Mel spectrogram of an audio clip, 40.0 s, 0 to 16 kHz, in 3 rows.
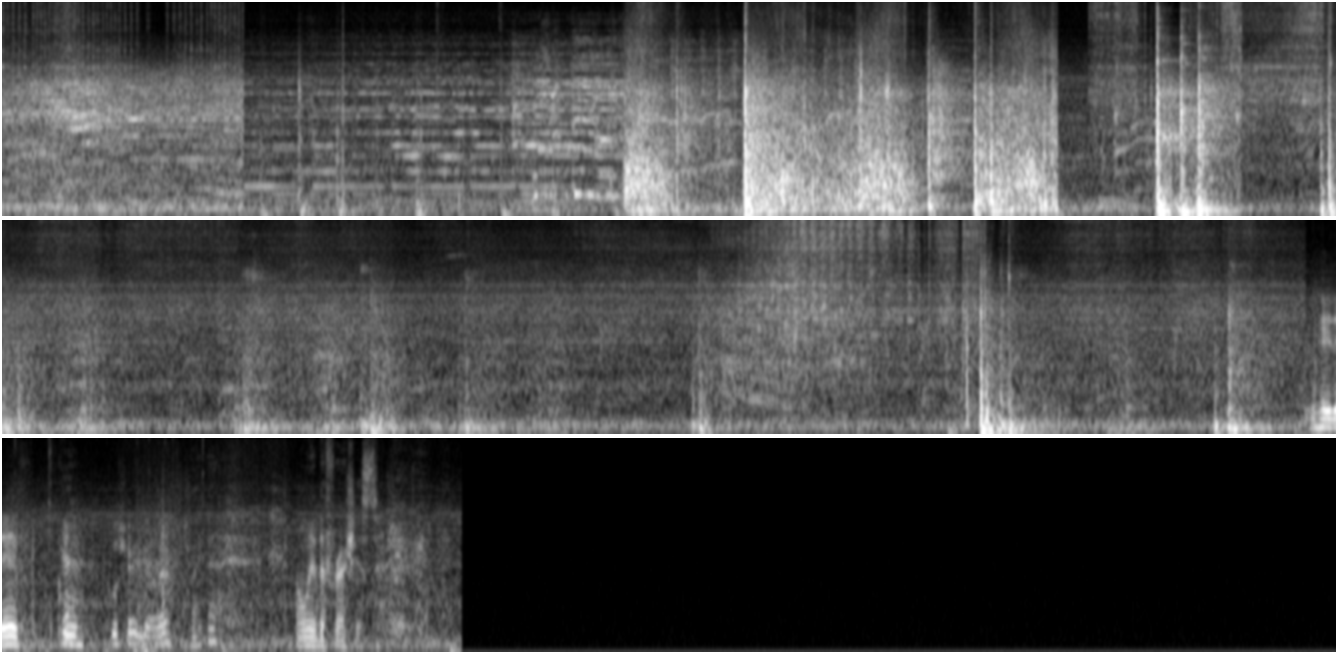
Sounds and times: Bicycle: 0:00.0 - 0:04.3, 0:06.2 - 0:26.6.

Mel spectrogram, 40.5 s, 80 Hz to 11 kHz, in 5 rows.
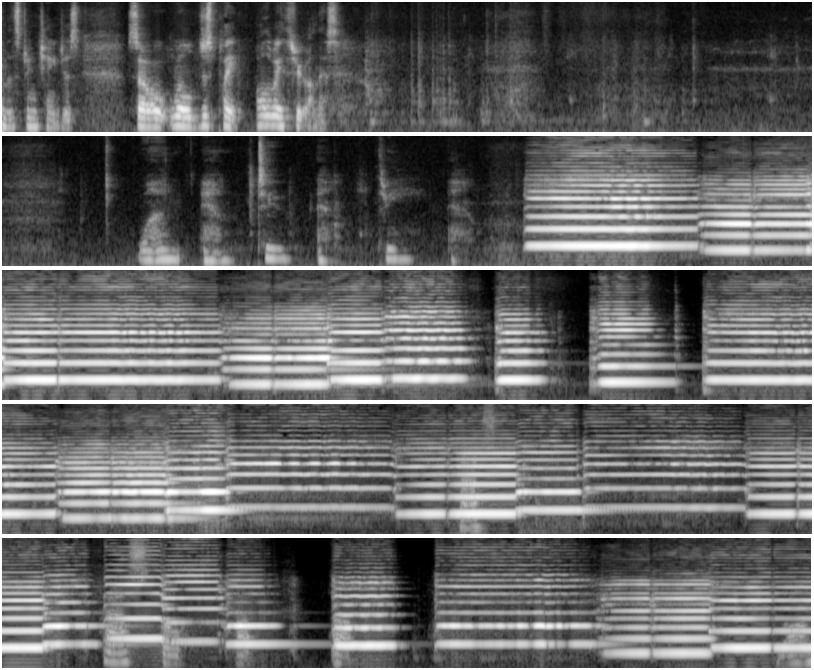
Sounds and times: Violin, fiddle: 0:13.3 - 0:40.4.

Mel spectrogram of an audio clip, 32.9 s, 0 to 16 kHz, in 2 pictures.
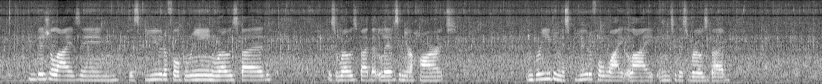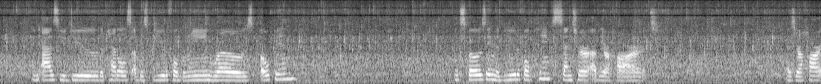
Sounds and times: Speech: 0:00.6 - 0:05.5, 0:06.6 - 0:09.1, 0:10.6 - 0:14.6, 0:17.1 - 0:22.4, 0:25.6 - 0:29.6, 0:32.2 - 0:32.8.

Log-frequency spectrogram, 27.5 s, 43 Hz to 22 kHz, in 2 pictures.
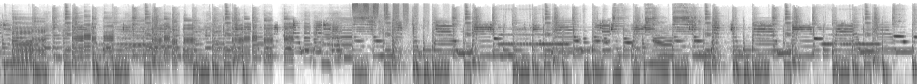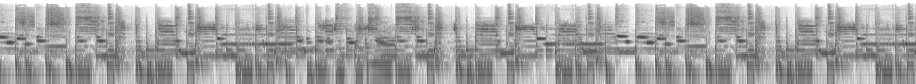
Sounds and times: Electronica: 0:00.0 - 0:25.1.

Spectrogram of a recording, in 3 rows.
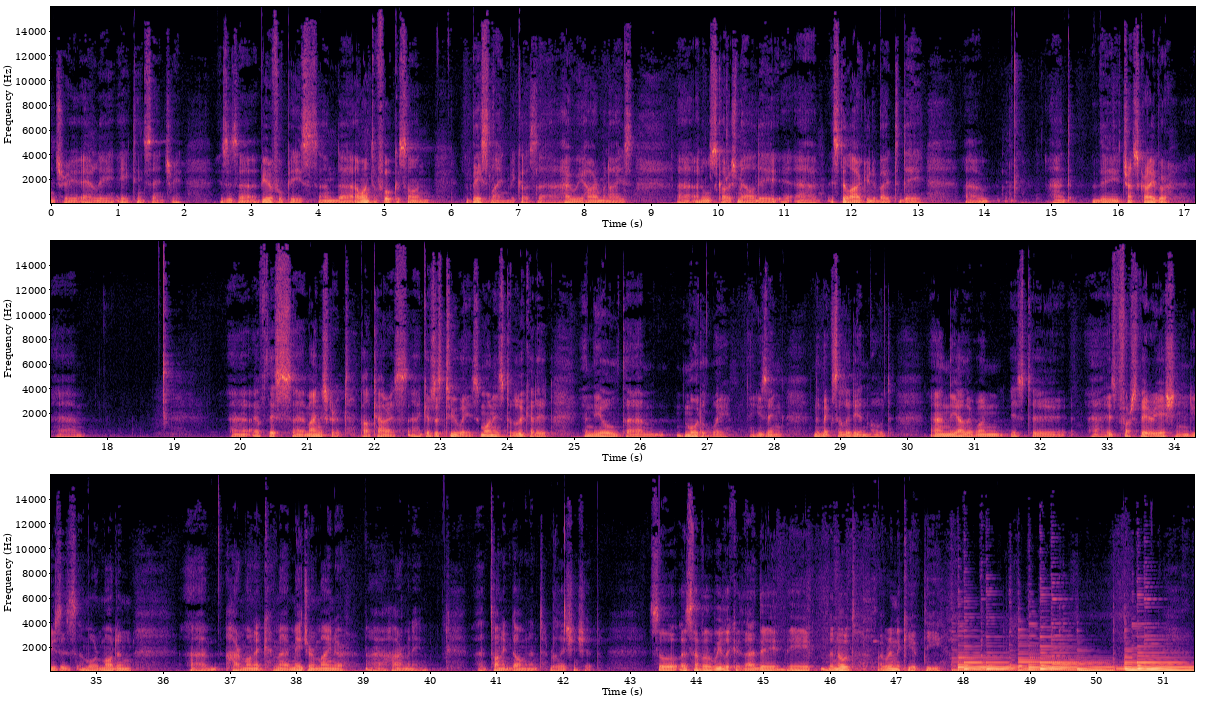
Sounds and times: Speech: 0:00.0 - 0:08.8, 0:09.4 - 0:17.8, 0:19.8 - 0:35.6, 0:36.4 - 0:40.1, 0:40.7 - 0:42.6, 0:43.3 - 0:47.8.

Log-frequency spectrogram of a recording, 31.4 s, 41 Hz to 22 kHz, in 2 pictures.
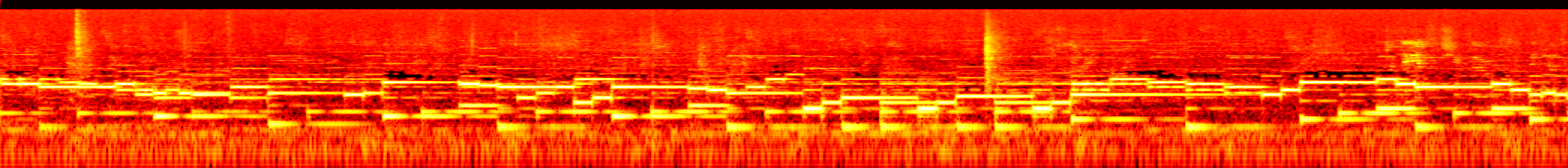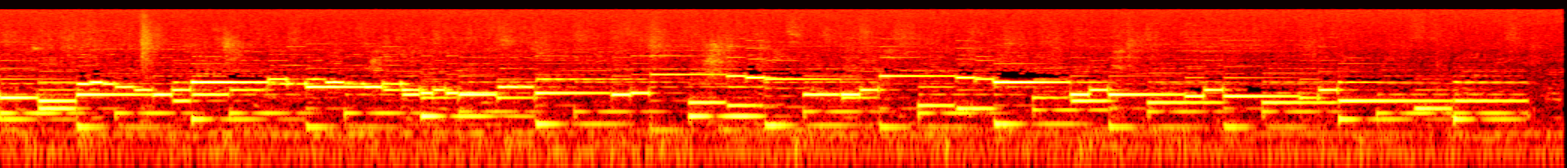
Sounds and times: Music: 0:00.0 - 0:31.3.

